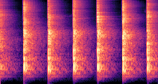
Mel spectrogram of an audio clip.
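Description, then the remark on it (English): Steady, evenly spaced hand claps, about four per second, each a sharp bright smack with a quick decay. Roughly seven claps, fairly loud, with no voices. “Let's clap it up for you.”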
